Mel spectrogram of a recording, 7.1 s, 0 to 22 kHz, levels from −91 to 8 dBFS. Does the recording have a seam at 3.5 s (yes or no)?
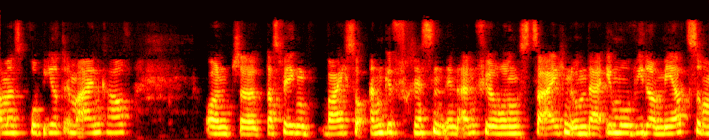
no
